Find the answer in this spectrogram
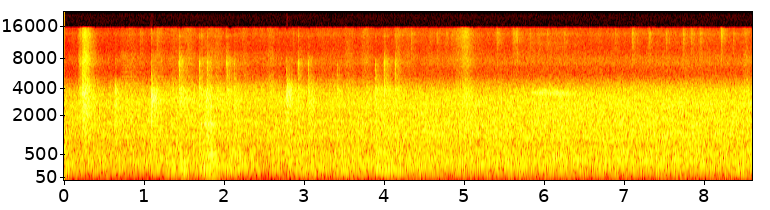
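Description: Steady, fairly loud rushing background noise throughout, with a few short taps of chalk on a blackboard in the first three seconds as writing is done.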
